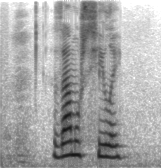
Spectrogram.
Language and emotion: Russian, neutral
